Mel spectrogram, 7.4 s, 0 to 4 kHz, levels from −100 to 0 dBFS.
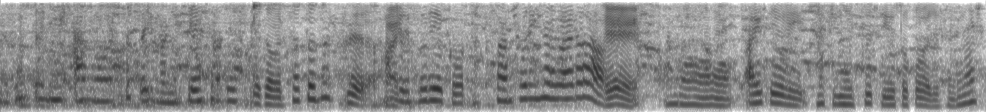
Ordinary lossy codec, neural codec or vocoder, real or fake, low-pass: none; vocoder, 22.05 kHz, 80 mel bands, HiFi-GAN; fake; 3.6 kHz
